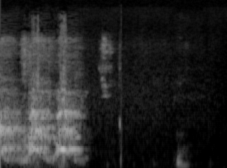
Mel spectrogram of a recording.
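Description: A dog gives a short burst of loud, close barking, two or three quick overlapping barks, followed by a faint yip and a soft whimper in an otherwise quiet room.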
